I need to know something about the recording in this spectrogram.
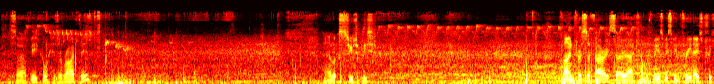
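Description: A man talks with animation close to a phone microphone.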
